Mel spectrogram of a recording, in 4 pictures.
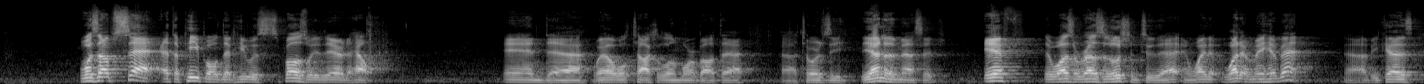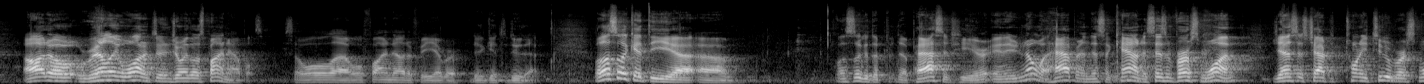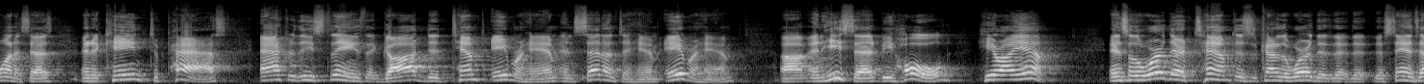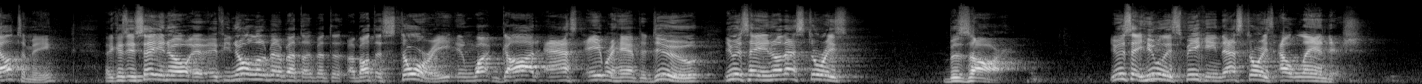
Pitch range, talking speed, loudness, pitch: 120-195 Hz, 200 wpm, -16 LUFS, 160 Hz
